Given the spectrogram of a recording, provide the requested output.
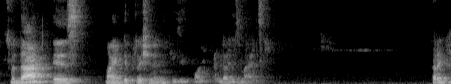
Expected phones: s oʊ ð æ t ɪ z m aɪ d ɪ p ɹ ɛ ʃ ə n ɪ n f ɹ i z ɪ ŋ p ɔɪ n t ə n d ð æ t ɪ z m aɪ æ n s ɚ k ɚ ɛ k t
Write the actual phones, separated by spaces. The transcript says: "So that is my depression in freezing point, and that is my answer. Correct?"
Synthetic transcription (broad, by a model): s oʊ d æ t ɪ z m aɪ d ɪ p ɹ ɛ ʃ ə n ɪ n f i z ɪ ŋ p ɔɪ n t ə n d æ t ɪ z m aɪ æ n s ɚ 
